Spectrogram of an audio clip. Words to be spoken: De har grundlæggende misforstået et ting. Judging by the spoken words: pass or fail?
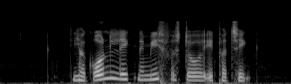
fail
